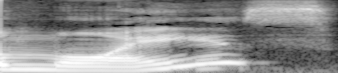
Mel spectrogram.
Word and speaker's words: Moyes: Jojo Moyes, M-O-Y-E-S.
